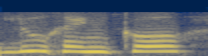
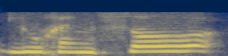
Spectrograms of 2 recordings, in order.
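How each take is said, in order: First: The name is said with a non-French pronunciation. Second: The name is said with a French pronunciation. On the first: "in other countries they say Lourenco" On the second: "French people say Lourenço"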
